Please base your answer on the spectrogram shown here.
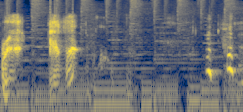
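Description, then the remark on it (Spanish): A person imitates a cartoon duck, producing a string of raspy, buzzing quacks in irregular bursts, fairly loud, with a short pause before a final pair. “como ganso, ese sí no lo tengo practicado, pero sí como pato Donald”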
